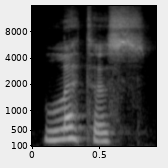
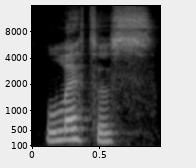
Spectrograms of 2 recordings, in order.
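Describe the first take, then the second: No difference in how they are said.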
